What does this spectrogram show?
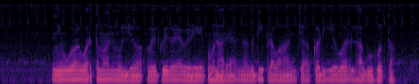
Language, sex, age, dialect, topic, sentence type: Marathi, male, 18-24, Southern Konkan, banking, statement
